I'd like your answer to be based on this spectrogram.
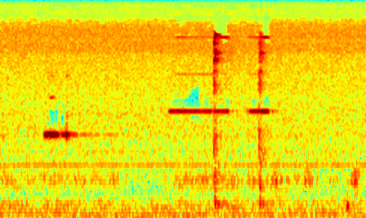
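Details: Nursing demonstration of enteral tube feeding: a few short electronic beeps and a brief tone over quiet room noise as the infusion pump rate is set and the feeding started.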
